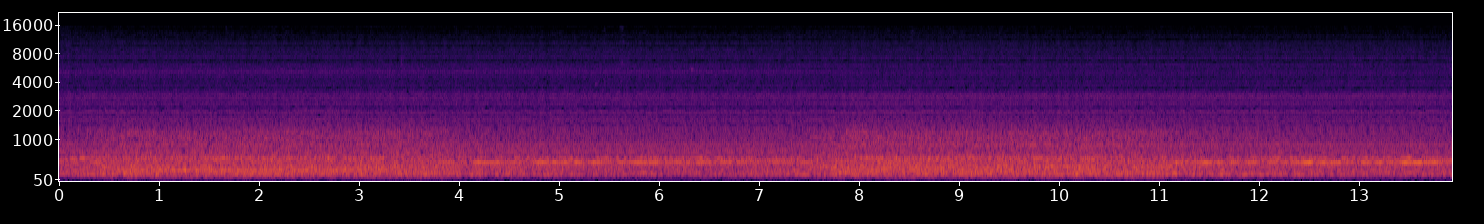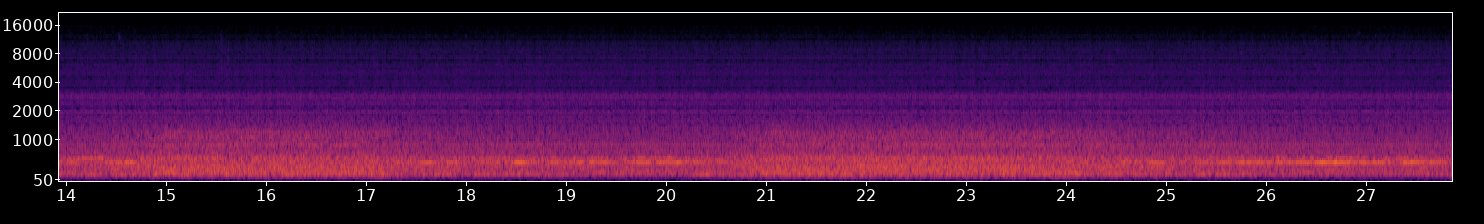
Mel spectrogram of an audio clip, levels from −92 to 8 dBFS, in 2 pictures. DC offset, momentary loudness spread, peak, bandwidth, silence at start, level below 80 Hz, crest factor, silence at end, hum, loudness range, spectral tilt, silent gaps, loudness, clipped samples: under 0.1%; 3 LU; -22 dBFS; 16 kHz; 0 s; -82 dBFS; 14 dB; 0 s; none; 2 LU; -6.5 dB/octave; none; -36 LUFS; under 0.1%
